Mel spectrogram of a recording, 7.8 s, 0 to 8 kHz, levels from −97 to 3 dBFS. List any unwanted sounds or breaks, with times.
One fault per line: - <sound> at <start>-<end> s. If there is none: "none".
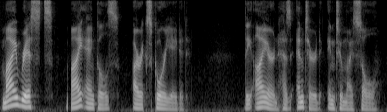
- dropout at 1.4-1.4 s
